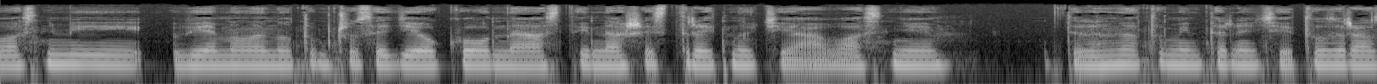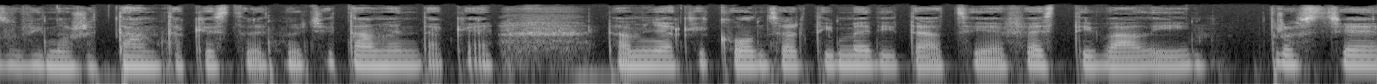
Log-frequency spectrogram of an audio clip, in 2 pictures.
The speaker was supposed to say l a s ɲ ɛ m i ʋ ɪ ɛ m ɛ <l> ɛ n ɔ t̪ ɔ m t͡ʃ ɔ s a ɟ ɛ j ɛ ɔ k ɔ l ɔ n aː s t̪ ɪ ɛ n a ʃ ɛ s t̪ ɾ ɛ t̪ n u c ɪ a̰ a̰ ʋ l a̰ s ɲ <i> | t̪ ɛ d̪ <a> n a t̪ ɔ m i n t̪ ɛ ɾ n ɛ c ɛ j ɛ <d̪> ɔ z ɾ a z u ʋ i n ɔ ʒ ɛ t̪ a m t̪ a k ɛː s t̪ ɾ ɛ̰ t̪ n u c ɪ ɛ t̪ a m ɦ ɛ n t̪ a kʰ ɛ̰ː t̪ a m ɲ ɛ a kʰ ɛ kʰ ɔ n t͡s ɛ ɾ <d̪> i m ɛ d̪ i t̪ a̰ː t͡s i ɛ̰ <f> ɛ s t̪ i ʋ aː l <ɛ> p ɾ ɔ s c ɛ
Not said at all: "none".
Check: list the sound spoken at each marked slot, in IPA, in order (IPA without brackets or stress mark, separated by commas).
l, ɛ, a, t̪, t̪, f, i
